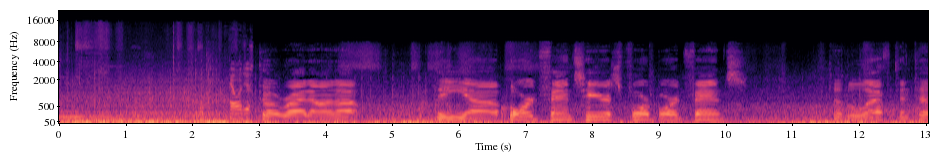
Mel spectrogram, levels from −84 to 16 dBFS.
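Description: From 2.91 s to the end, it's stereo read as mono: left and right samples get strung into one channel, so everything drops to half speed and a full octave down.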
